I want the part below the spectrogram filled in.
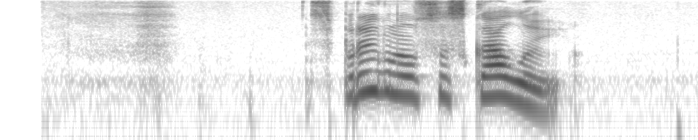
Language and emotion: Russian, neutral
